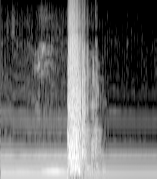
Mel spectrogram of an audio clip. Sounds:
Sigh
